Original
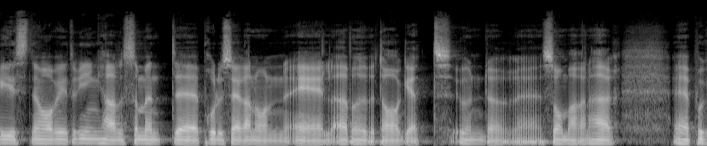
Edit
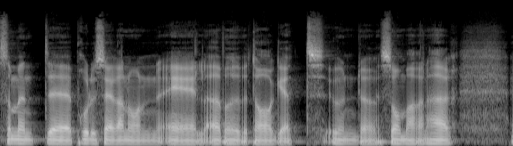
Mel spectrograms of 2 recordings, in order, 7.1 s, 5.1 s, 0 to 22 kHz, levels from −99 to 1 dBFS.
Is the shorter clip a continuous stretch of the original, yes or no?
no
